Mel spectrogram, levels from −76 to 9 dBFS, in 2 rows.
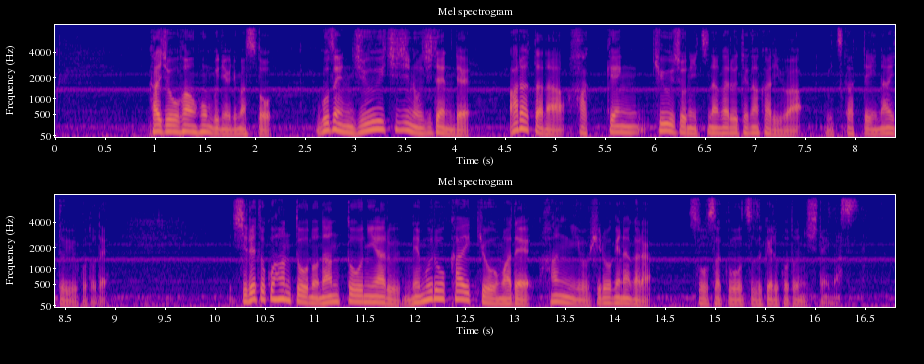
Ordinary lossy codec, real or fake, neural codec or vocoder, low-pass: none; fake; codec, 16 kHz, 16 kbps, FreqCodec, larger model; 7.2 kHz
